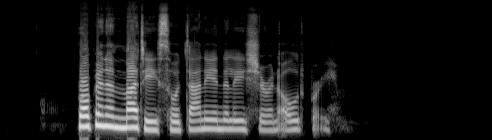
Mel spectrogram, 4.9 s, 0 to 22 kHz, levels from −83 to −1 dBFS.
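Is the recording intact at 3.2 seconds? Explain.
Yes, the audio at 3.2 seconds is intact, with no dropout, click, distortion or other fault heard at that point in the speech.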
